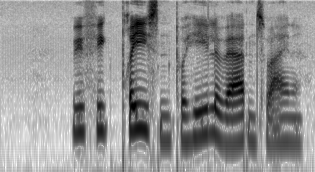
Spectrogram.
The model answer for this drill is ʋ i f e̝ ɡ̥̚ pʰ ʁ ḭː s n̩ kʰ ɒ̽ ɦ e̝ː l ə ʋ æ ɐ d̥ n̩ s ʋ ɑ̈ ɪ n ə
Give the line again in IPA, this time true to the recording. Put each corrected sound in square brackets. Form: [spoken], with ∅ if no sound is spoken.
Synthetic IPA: ʋ i f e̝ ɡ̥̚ pʰ ʁ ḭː s n̩ [pʰ] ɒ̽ ɦ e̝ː l ə ʋ æ ɐ d̥ n̩ s ʋ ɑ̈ ɪ n ə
